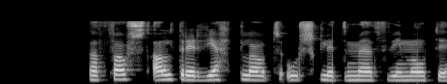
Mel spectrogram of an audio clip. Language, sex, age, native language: Icelandic, male, 13, Icelandic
